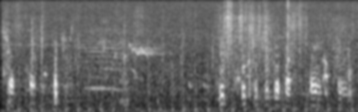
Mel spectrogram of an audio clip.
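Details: Several chickens cluck in short, sharp bursts, with a brief squawk near the middle and a quick flurry of clucks toward the end, over a steady low rhythmic hum.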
